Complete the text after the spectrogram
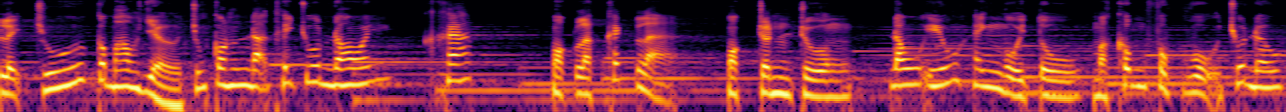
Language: Vietnamese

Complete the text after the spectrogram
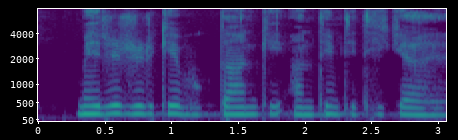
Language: Hindi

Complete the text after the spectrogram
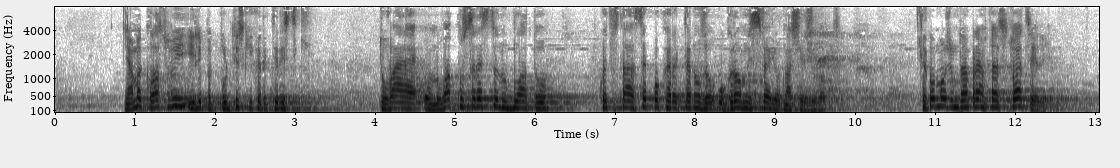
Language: Bulgarian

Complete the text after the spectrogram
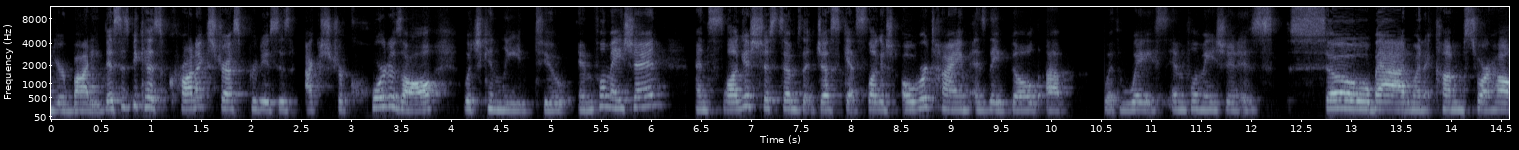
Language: English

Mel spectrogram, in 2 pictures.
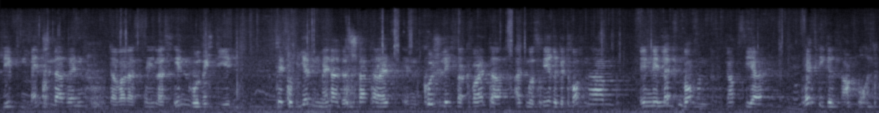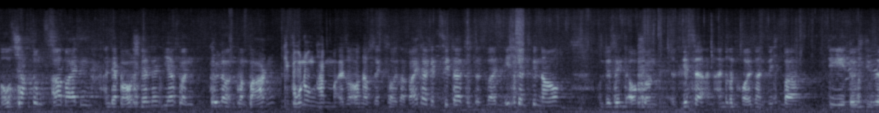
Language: German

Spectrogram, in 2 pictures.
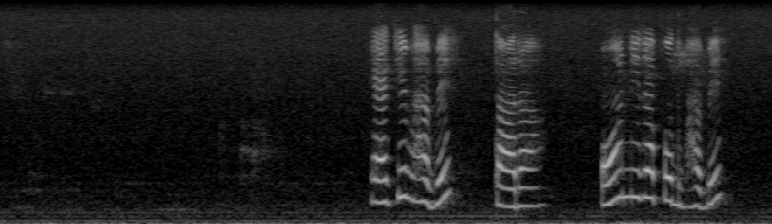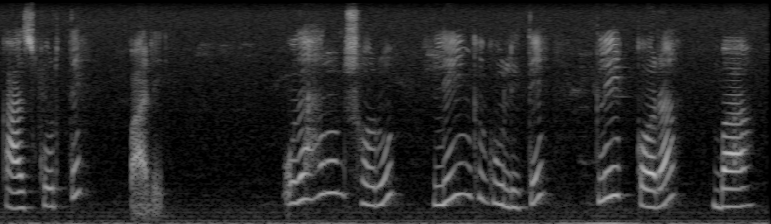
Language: Bangla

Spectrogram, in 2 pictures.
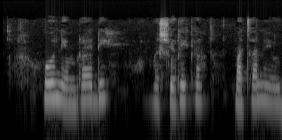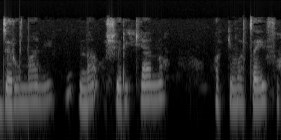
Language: Swahili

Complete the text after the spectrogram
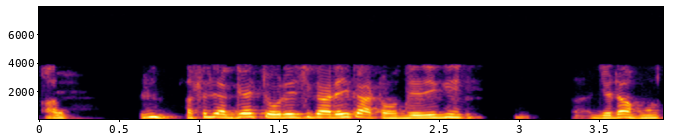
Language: Punjabi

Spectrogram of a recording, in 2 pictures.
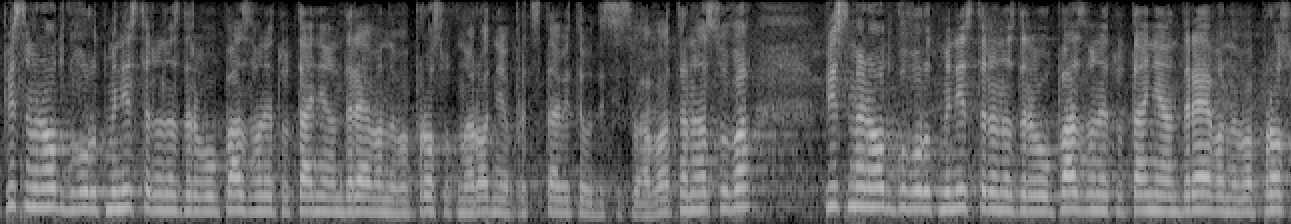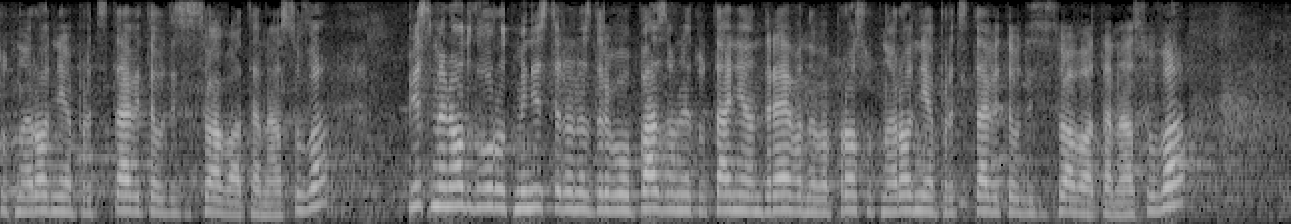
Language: Bulgarian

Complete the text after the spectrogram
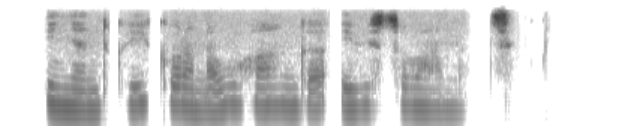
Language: Kinyarwanda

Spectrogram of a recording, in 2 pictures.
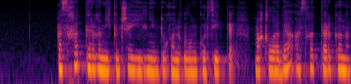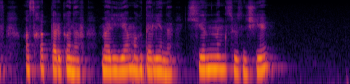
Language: Kazakh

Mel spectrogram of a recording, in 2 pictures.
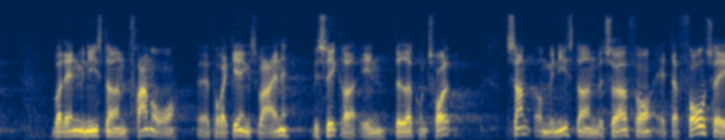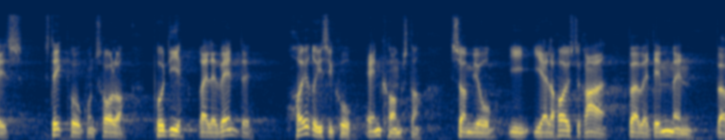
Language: Danish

